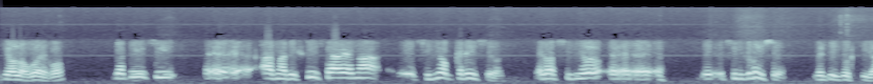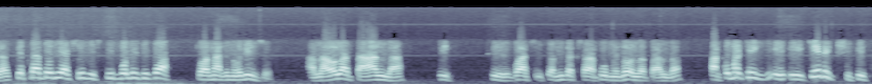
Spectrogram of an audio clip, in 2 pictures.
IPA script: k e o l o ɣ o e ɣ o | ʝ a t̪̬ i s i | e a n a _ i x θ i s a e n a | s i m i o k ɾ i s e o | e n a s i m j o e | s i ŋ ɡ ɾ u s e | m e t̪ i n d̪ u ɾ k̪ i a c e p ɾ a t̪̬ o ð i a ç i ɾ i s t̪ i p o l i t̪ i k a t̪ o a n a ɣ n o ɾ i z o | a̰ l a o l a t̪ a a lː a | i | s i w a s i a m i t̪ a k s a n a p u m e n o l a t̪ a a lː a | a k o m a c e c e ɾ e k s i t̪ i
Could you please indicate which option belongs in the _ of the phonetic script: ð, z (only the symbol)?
ð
